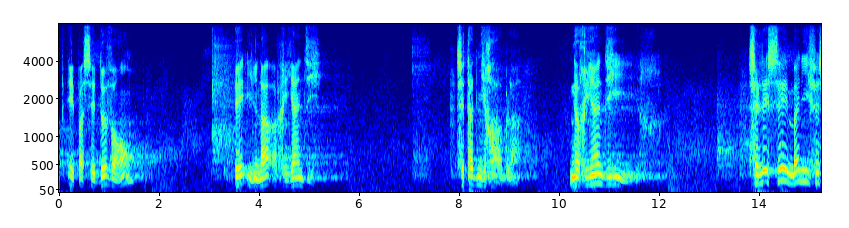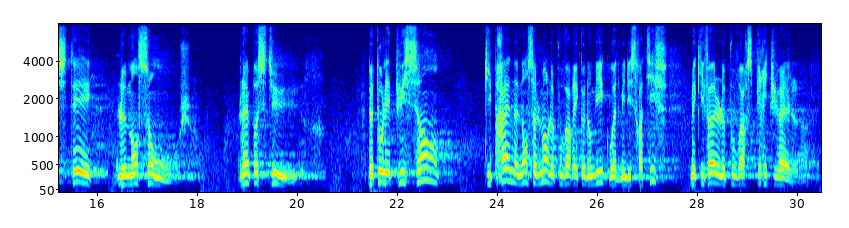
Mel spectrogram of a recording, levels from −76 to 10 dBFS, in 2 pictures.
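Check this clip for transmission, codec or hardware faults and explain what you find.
Comfort noise repeatedly stands in for the background: between 1.84 and 3.04 s, 5.77 and 13.6 s, 16.21 and 23.74 s, and at 27.67 to 27.85 s. The likely cause is discontinuous transmission, where the sender stopped sending during pauses and the receiver generated synthetic noise. The real background gives way to steady, featureless hiss, about 2 dB quieter in the first and last spans. The call path itself has nothing above 8 kHz, which fits a wideband codec such as G.722.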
